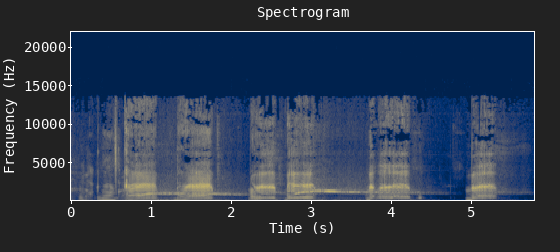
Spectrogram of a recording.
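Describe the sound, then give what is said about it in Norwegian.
A voice imitates seagull cries on Radio Rock: a run of about six or seven loud, shrill, wavering squawks, alone, each rising and falling in pitch with short pauses between. “kan du lage, må kan du lage må måke- og sjølyd?”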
